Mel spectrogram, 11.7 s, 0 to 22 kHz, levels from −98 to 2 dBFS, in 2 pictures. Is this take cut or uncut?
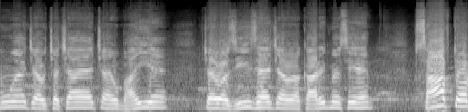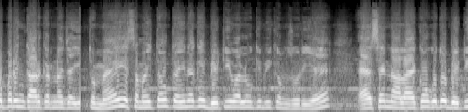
cut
